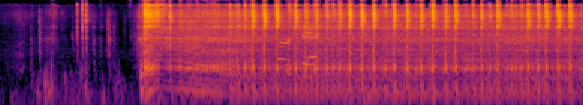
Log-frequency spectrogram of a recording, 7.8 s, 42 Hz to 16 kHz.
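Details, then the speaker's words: YZ250 two-stroke engine converted into an RMZ250 frame, with a Smartcarb, cold start: silence, then it fires on the first kick into a crisp, even ring-ding idle with no misses or knocks. Normal two-stroke cold start and idle. "I bet you guys want to hear it run. Let's fire it up. No cuts. We'll just do it now. I don't care how cold it is."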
